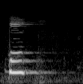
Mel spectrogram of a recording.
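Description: A single loud bark from a mother seal, short and harsh with a ringing, tonal edge that trails off quickly into quiet.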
